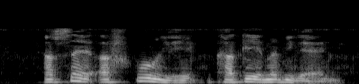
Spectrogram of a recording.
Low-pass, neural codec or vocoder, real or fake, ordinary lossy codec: 5.4 kHz; codec, 16 kHz, 4.8 kbps, FACodec; fake; MP3, 24 kbps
